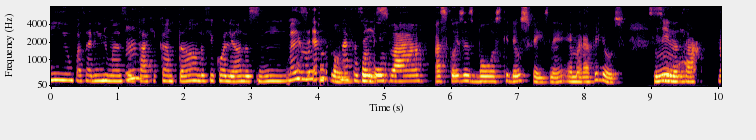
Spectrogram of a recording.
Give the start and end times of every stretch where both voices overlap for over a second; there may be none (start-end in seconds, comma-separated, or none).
3.7-5.1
